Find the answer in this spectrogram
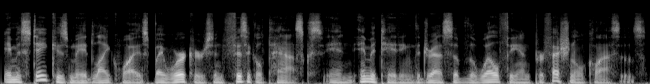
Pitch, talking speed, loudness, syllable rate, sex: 90 Hz, 185 wpm, -20 LUFS, 5.6 syllables/s, male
